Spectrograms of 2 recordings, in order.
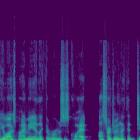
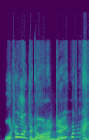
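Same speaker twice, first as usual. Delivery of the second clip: much higher, louder nervous ask; Don Knotts impression; 6 dB louder than usual. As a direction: squeak out the invitation like Don Knotts. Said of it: "Don Knotts asking out a garbage man".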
